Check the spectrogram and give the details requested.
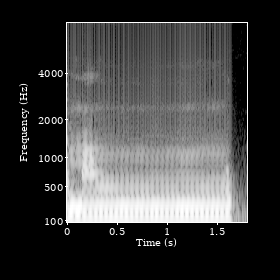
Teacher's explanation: আর যদি আমরা এখানে ওয়াকফ করি তাহলে মাউত। কারণটি হলো জবরের বামে ওয়াও সাকিন এবং তারপরে অক্ষরে ওয়াকফ করলে 3 আলিফ পরিমাণ টেনে পড়াকে মধ্যে লিন বলে। তাহলে মাউত।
